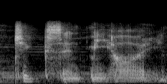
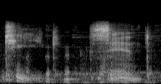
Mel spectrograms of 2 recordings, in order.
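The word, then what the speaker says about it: Csíkszentmihályi: Csikszentmihalyi. Csikszentmihalyi.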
